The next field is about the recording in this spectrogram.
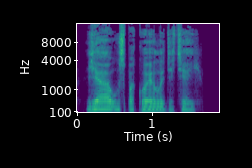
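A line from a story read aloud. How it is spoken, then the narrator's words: Calm matter-of-fact report. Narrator (Russian): она спокойно, как сержант, докладывающий расстановку пикетов, сказала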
